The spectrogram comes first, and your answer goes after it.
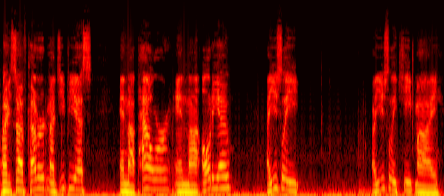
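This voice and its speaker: A man's voice: fairly high pitch, animated, unhurried, pauses often, a little mellow. A man talks casually and without a script inside a parked truck, explaining his gear step by step in a plain-spoken way. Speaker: vlogger demonstrating his gear. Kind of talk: casual unscripted product walkthrough.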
